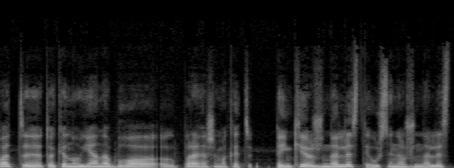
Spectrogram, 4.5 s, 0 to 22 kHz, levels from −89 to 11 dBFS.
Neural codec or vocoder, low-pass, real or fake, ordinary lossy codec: autoencoder, 48 kHz, 128 numbers a frame, DAC-VAE, trained on Japanese speech; 19.8 kHz; fake; MP3, 96 kbps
